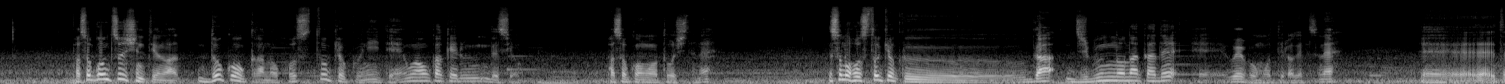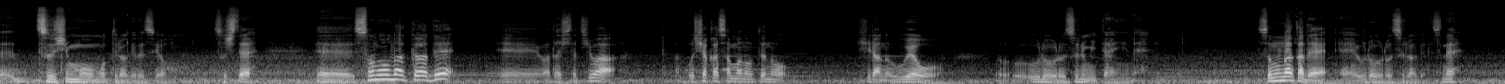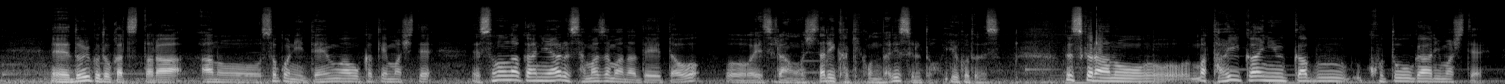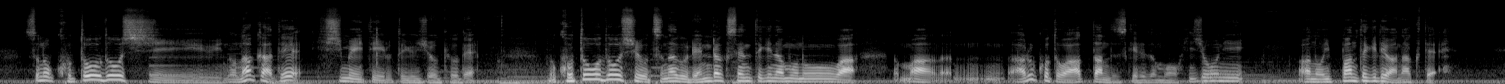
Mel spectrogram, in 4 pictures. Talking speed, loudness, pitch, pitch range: 280 characters per minute, -22 LUFS, 125 Hz, 100-155 Hz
